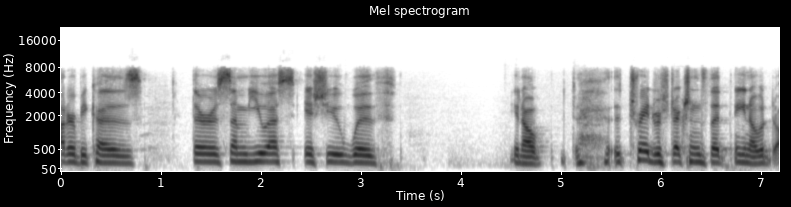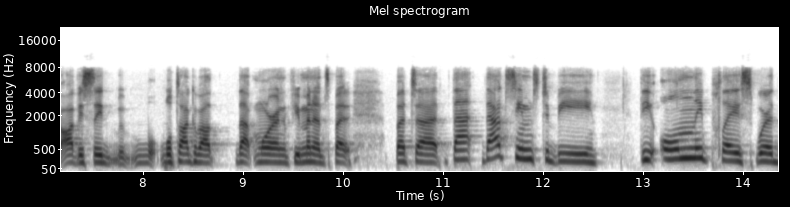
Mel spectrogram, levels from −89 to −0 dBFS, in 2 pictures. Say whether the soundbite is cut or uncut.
uncut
